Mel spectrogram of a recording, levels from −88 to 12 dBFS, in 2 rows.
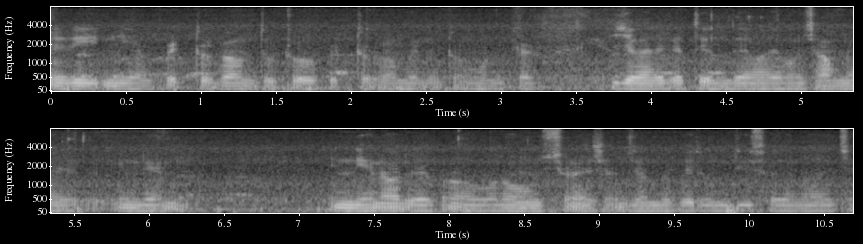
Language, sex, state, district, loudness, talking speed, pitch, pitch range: Bengali, male, West Bengal, Dakshin Dinajpur, -20 LUFS, 125 wpm, 100 Hz, 95-100 Hz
